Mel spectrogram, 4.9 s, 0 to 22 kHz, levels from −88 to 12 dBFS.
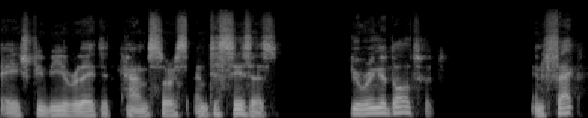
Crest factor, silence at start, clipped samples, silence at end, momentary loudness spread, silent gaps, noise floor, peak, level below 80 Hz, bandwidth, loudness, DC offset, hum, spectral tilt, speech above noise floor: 18 dB; 0 s; under 0.1%; 0.1 s; 9 LU; none; -89 dBFS; -14 dBFS; -60 dBFS; 16 kHz; -30 LUFS; under 0.1%; none; -4 dB/octave; 58 dB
